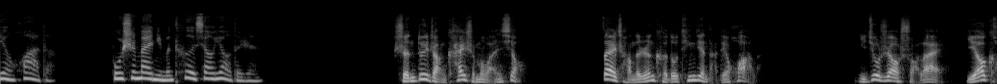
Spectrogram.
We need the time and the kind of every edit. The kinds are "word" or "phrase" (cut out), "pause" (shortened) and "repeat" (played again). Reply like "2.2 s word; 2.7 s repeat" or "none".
none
